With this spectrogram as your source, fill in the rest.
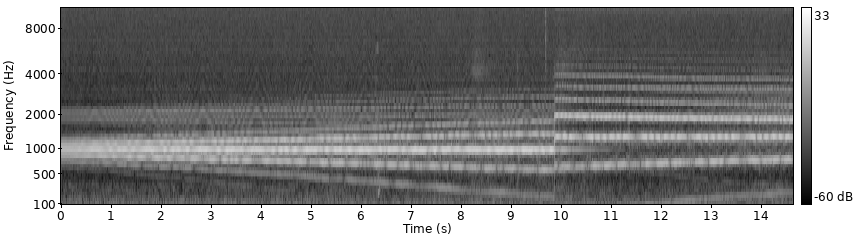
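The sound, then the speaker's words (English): A ghostly synthesizer tone, played through a mixer with reverb added, drones steadily for about fifteen seconds, its layered pitches sliding slowly downward, then jumping midway as a deep sweep rises underneath. No voices. “Of course, it sounds even better when we add reverb.”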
